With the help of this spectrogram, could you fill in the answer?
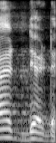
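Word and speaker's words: head: डी से डॉ लिखा है डेड।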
